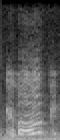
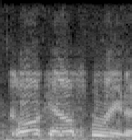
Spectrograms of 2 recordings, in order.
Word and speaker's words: Conch House Marina: It is the Conch House Marina. I've heard conch, I've heard all kinds of things. But they call it the Conch House Marina, and it's a local favorite here in St.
